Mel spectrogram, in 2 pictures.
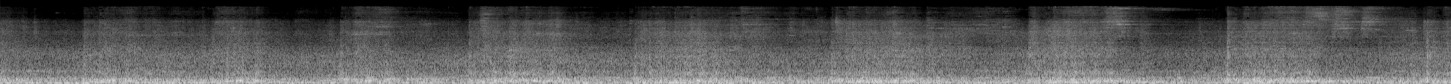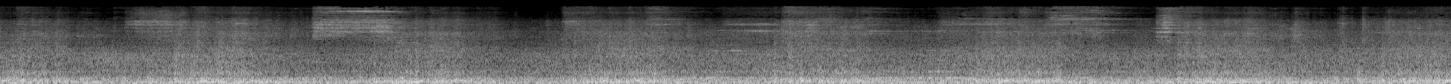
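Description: Freight cars of a Union Pacific double-stack container train rolling past, a steady rumble of steel wheels on rail with short, high-pitched wheel squeals now and then.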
